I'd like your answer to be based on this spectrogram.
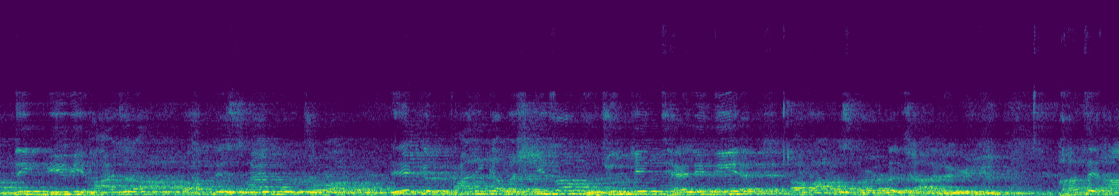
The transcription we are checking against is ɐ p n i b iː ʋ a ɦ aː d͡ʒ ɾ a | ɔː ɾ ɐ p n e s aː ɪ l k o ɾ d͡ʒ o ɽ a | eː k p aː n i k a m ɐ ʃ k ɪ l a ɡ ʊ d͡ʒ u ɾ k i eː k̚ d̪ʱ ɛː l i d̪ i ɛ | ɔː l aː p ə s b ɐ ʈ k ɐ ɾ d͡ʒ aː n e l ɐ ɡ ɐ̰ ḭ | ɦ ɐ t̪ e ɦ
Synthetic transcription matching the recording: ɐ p n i b iː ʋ i ɦ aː d͡ʒ ɾ a | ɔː ɾ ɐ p n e s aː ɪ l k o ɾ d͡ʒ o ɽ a | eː k p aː n i k a m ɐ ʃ k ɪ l a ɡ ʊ d͡ʒ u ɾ k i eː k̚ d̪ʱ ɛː l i d̪ i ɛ | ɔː ɾ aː p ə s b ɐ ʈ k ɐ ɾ d͡ʒ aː n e l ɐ ɡ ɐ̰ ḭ | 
